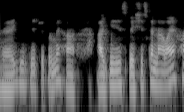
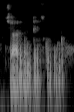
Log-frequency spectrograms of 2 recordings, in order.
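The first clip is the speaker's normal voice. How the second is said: soft repeat; 13 semitones lower, 9 dB quieter, faster than usual. Real, not acted. Quiet repeat of the point.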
